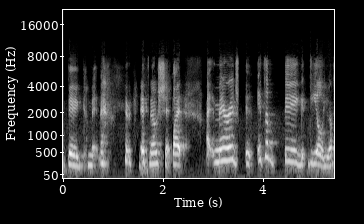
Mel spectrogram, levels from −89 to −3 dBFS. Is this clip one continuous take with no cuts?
no; 3 cuts; at 1.7 s, 2.2 s, 3.5 s

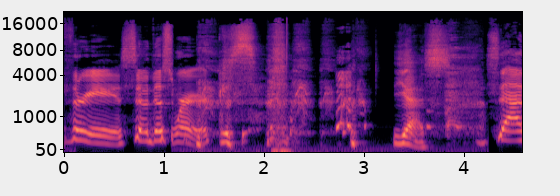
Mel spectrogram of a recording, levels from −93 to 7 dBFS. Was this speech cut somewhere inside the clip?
yes; 1 cut; at 1.1 s

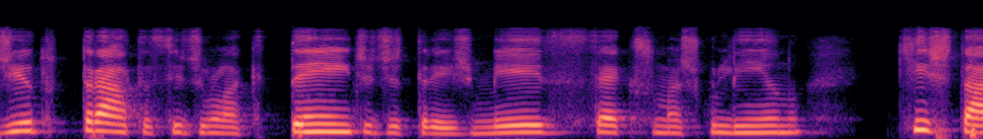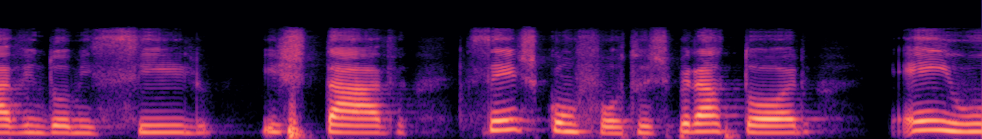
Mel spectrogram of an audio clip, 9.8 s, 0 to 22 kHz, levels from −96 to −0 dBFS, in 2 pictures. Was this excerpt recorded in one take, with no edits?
yes; 0 cuts

